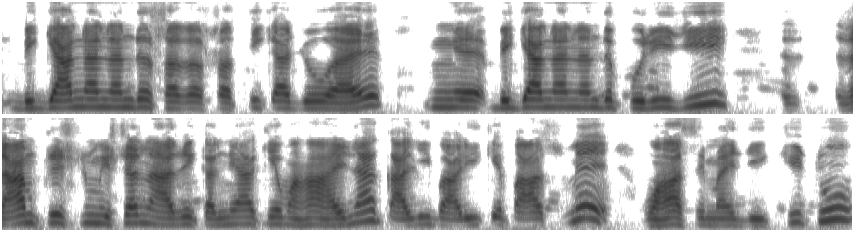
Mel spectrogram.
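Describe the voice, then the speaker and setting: The pitch here is ordinary in its variation. A man speaks high for a man. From Rajasthan, India. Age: 70s. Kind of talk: interview. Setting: outdoors at a religious fair.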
